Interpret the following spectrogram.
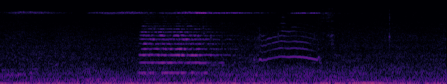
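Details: Hungry stray cat asking for food, one of two street cats: a long flat harmonic meow followed by a short arched meow, both over heavy low rumbling traffic noise.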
